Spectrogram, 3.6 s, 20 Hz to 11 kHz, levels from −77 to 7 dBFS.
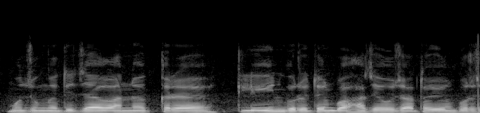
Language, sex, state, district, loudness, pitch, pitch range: Chakma, male, Tripura, Dhalai, -15 LUFS, 135 Hz, 130-140 Hz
